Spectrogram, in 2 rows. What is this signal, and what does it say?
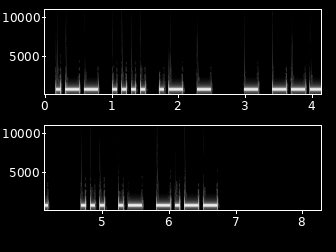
Morse code, heard as a keyed tone, about 17 wpm, 700 Hz. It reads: WHAT TO SAY
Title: Sets of 5 Words 17wpm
